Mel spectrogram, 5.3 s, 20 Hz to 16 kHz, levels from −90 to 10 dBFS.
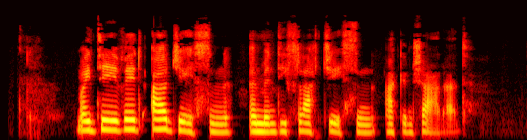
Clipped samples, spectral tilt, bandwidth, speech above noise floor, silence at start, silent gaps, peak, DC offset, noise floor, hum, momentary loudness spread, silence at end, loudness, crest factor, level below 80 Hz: under 0.1%; -5 dB/octave; 9.8 kHz; 47 dB; 0.75 s; none; 0 dBFS; under 0.1%; -67 dBFS; none; 12 LU; 0.6 s; -21 LUFS; 20 dB; -72 dBFS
